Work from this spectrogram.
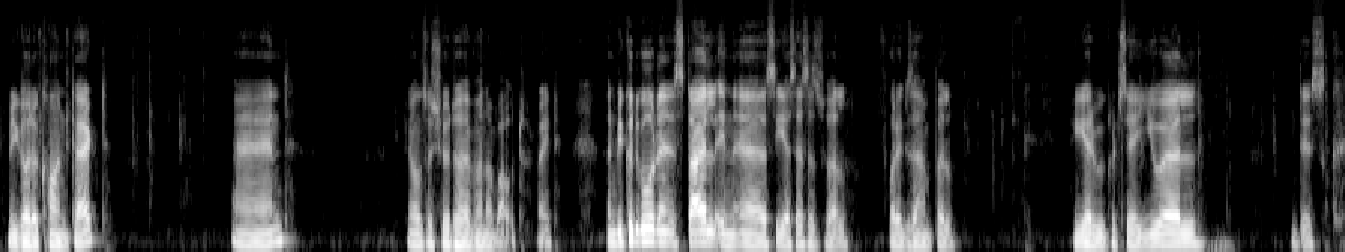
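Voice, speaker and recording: Clear-voiced Pakistani man, casual and halting. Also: mid-range voice, a little mellow, no echo. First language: Urdu. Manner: thinks aloud in short halting phrases. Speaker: livestreaming coder and mentor. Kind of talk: casual live coding commentary.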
